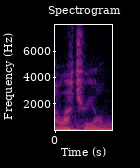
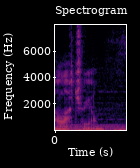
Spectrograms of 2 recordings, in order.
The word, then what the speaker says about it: Alatreon: my my my brain travels between fights I atrion that's how you say it yeah yeah yeah alatreon yeah yeah the two big dragons I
